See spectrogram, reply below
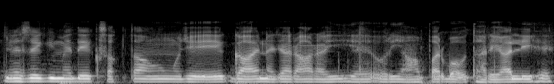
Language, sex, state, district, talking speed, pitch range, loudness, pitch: Hindi, male, Madhya Pradesh, Bhopal, 205 wpm, 120-135 Hz, -15 LUFS, 125 Hz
